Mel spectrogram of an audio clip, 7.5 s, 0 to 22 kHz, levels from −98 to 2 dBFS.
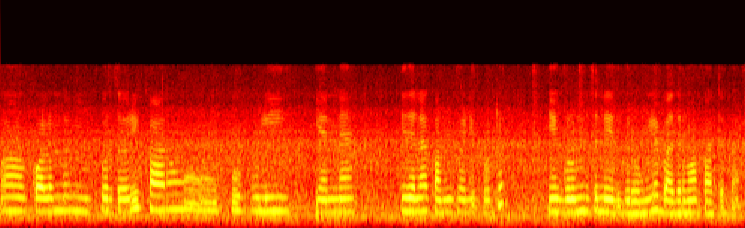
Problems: background sounds at intervals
